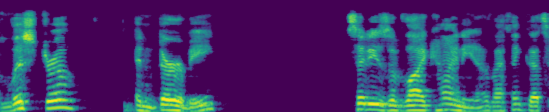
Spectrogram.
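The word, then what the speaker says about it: Lycaonia: the cities of lystra and derby cities of lyconia and i think that's how i looked it up and listened to the pronunciation online that's how you pronounce it like heine although i used to say lyseonia and so they go from antioch east to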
